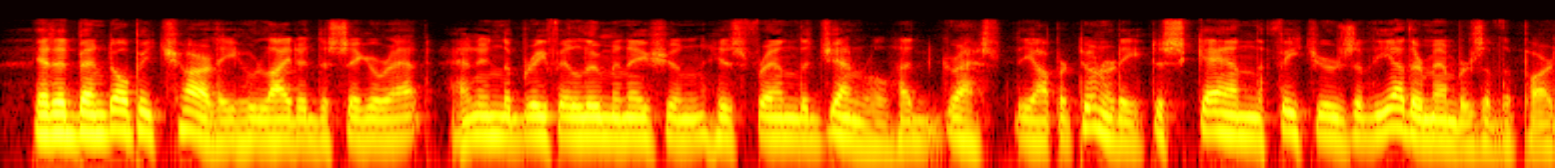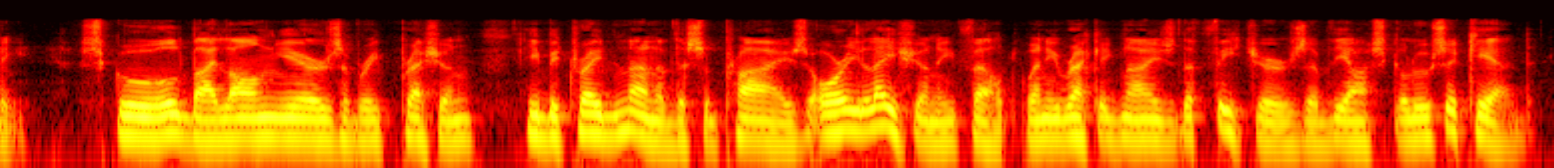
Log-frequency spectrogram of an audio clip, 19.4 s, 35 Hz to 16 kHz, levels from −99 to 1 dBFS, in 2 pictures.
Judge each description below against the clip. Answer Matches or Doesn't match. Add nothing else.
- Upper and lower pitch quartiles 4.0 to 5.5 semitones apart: Doesn't match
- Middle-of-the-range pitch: Doesn't match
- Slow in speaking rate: Doesn't match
